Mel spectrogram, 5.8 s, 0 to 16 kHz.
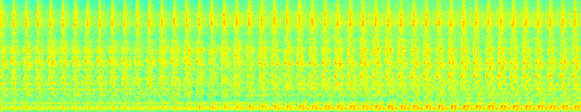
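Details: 1979 Kubota B7100 tractor with replacement Kubota D950 diesel swapped in for the old D750, idling: steady even knock about four times a second over clatter; slight rod knock.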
